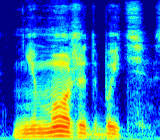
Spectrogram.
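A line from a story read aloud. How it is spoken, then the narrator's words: Plain. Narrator (Russian): сказал Штоквиц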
